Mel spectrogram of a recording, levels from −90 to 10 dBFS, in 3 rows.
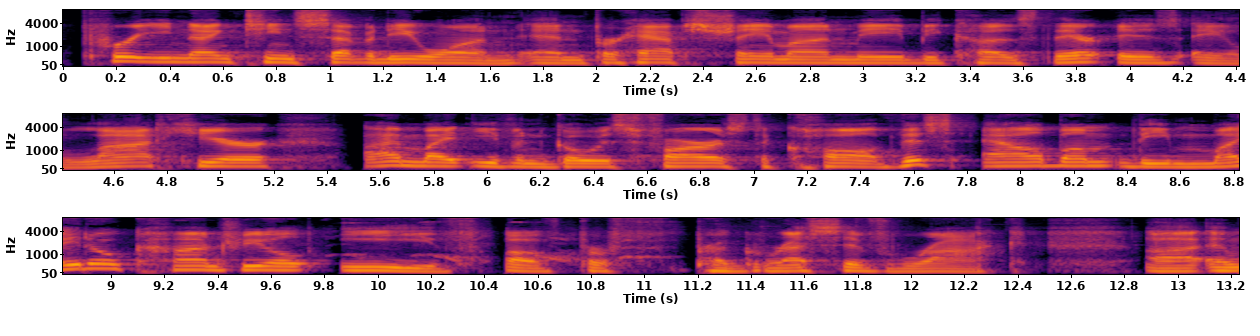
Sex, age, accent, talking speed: male, 20-39, American, 140 wpm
